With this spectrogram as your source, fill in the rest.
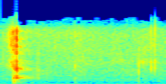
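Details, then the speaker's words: A newborn baby girl has hiccups: a single sharp, brief hiccup followed by quiet with faint small sounds. "now she's got the hiccups she's being pretty sweet about it"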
